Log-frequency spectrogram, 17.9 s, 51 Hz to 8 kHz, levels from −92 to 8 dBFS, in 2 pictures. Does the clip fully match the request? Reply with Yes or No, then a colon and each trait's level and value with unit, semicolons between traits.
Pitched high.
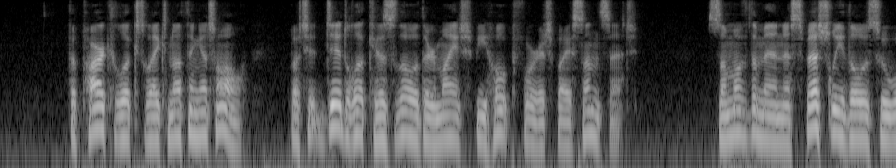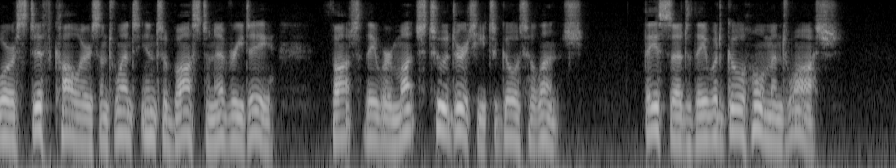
No: low, 125 Hz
